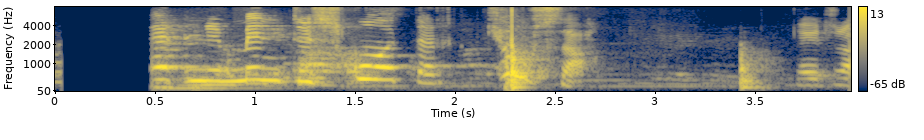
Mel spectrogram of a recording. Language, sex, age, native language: Icelandic, female, 9, Icelandic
